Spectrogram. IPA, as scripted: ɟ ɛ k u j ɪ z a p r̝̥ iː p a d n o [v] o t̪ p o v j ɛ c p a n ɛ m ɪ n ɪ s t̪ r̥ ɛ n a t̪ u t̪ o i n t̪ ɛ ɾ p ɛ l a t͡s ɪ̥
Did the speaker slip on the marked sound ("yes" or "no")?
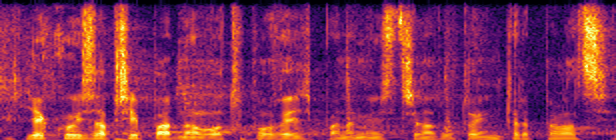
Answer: yes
